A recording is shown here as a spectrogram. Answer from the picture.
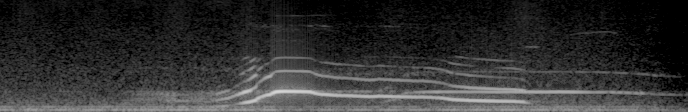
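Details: A Tibetan wolf (Chinese wolf, Canis lupus chanco) howls a smooth, rising tone that peaks and then slides slowly down.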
